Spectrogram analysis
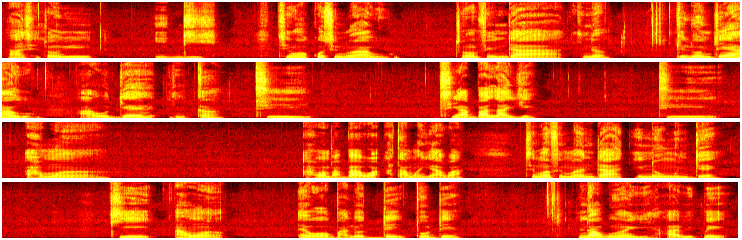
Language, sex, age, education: Yoruba, male, 15-29, tertiary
